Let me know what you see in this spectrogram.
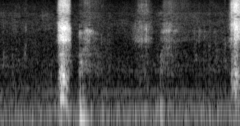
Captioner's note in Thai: เสียงสูดหายใจ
